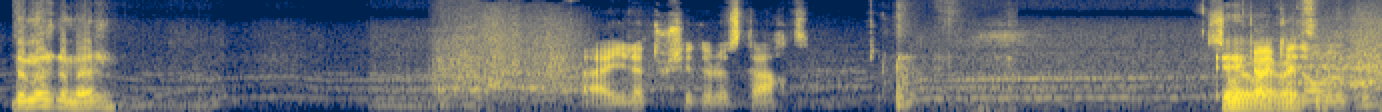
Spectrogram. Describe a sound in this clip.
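A racing car engine revs and whines as the car speeds along.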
